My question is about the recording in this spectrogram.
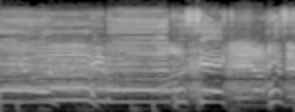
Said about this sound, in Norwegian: Det jubles med ball i mål.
